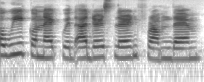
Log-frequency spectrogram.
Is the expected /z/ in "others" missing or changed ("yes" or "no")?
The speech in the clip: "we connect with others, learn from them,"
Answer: yes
